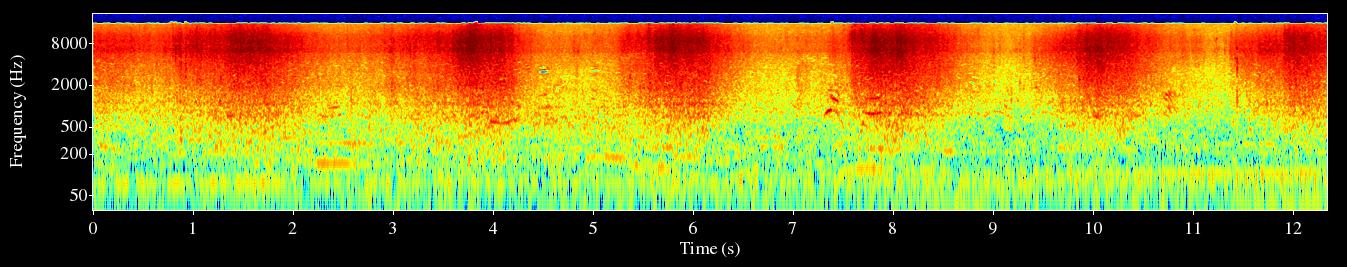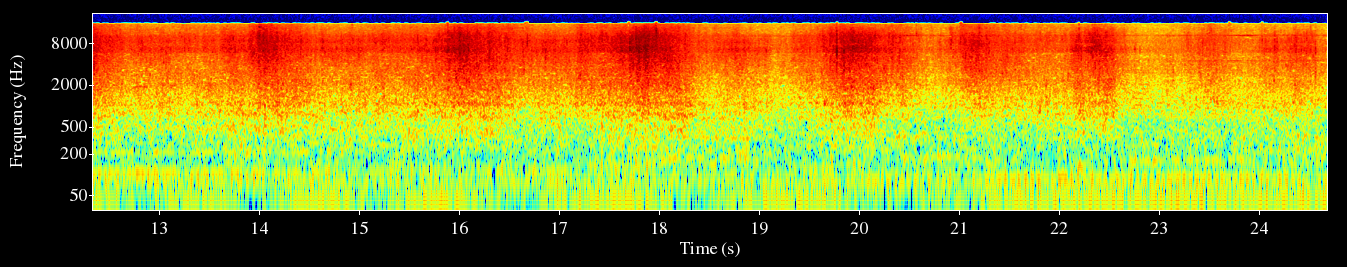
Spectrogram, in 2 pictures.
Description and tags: Water wave Beach Peoples ships Field-recording 200815 0037
Water wave Beach Peoples ships Field-recording
Recorded Tascam DR-05X
Edited: Adobe + FXs + Mastered
shore, field-recording, ships, beach, coast, seaside, vast, speak, Peoples, water, people, ocean, waves, sea, Peaceful, nature, wave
